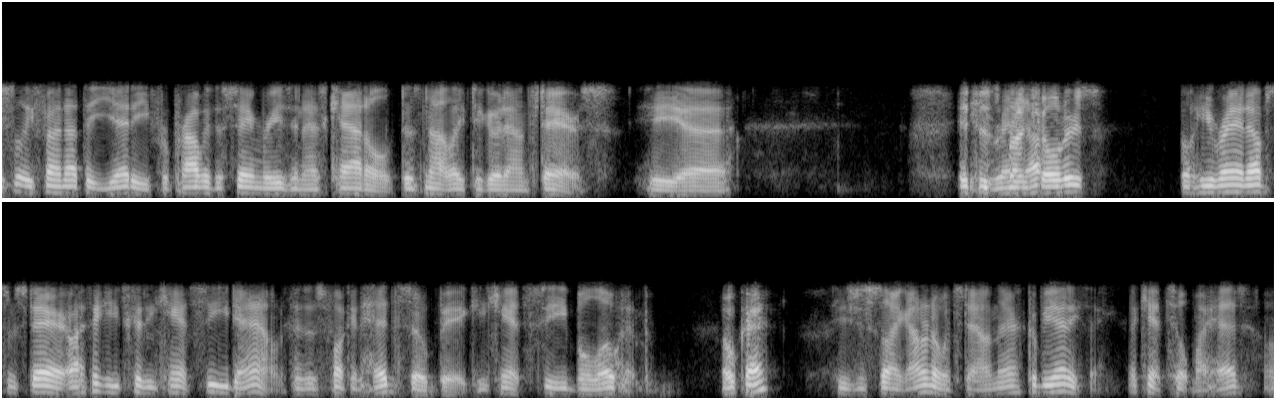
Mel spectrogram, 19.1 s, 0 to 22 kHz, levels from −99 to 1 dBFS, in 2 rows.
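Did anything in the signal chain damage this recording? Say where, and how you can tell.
Yes, the damage comes from the codec stage and runs through the whole speech clip: an iLBC codec. The sound is confined to a telephone band of about 200 Hz to 3.6 kHz and has a plainly audible rough, slightly synthetic texture. A simple band-limiting filter would narrow the sound but leave it smooth. Here each frame's excitation is coded independently, and the roughness fits 30 ms frames at about 13.3 kbps.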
